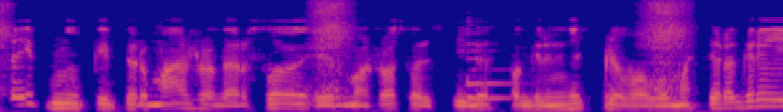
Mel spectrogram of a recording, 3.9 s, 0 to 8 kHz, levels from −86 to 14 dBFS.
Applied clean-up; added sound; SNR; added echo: classical method Wiener filter.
